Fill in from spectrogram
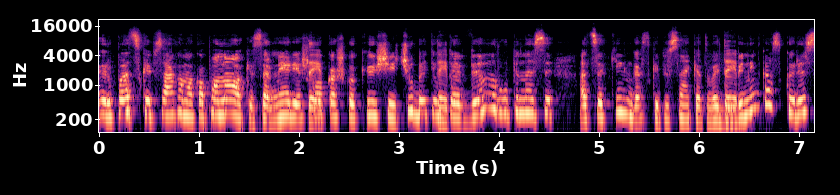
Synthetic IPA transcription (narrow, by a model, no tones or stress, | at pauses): ɪrpɐt̪skɐɪpsɑːkoːmɐkoːponoːkʲɪsɐrnʲɛɾʲjiɛʃkkoːkɐʃkoːkʲuːʃʲɛɪt͡ʃʲuːbʲɛt̪jɛʊt̪ɐʋʲɪmruːpʲɪnɐsʲɪ | ɐt̪sɐkʲiŋɡɐskɐɪpjuːsɑːkʲeːt̪ʋɐd̪ʲɪːbʲɪnʲɪŋkɐskʊɾʲɪs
